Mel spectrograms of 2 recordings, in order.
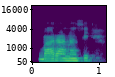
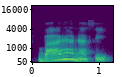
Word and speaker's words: Varanasi: Varanasi, Varanasi or Varanasi. When you pronounce it in English, maybe you say Benares or something. Peter, how do you pronounce this word? Benar, I'm not sure. Benares. Benares. Benares. In Pali, Varanasi or Varanasi. Or in my language, Sinhalese, we say Varanasi. Varanasi.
